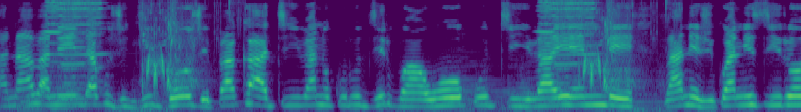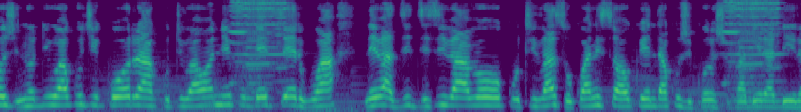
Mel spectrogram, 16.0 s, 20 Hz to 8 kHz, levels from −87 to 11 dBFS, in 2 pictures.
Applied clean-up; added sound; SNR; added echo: none; Screech + Splash, splatter; 13 dB; none.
